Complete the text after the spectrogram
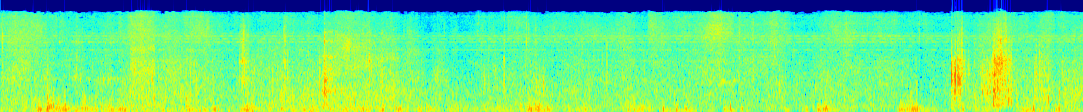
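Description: Hand tools scrape and chip at loose flaky rock.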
